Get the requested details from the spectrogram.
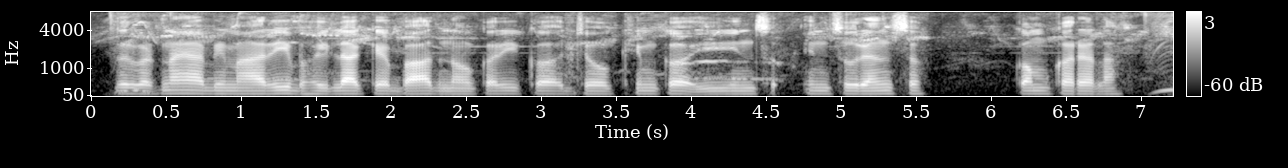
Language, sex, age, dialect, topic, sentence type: Bhojpuri, male, 18-24, Western, banking, statement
